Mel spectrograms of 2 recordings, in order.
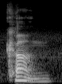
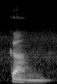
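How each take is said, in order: First: The k is released with a puff of air. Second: The k is released without a puff of air. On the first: The speaker calls it wrong. "I didn't say kung" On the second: The speaker calls it right. "I said kung"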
